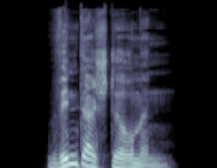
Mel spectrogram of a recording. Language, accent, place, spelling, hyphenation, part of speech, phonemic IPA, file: German, Germany, Berlin, Winterstürmen, Win‧ter‧stür‧men, noun, /ˈvɪntɐˌʃtʏʁmən/, De-Winterstürmen.ogg
- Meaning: dative plural of Wintersturm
